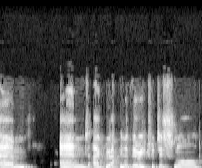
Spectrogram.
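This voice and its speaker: This is a woman speaking. She talks with a South African accent. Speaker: synagogue general manager. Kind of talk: interview. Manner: hesitant, many ums.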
